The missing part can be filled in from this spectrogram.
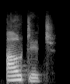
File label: "outage", Indian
